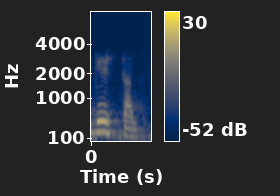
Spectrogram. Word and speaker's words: Gestalt: Se pronuncia Gestalt, ¿sí?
